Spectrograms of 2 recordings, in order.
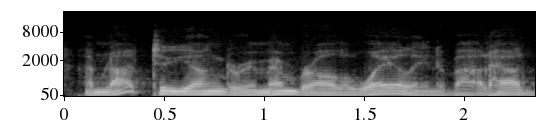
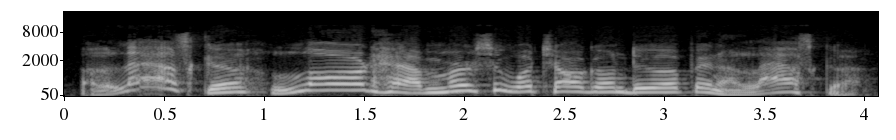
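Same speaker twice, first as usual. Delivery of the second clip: put-on old Southern gentleman; 13 semitones higher, 3 dB louder than usual. A narrator's reading. Old man calls to trucker, high Southern voice. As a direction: play the curious old man at the gas pump.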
